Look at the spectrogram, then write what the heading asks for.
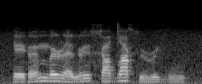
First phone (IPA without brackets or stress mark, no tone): e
